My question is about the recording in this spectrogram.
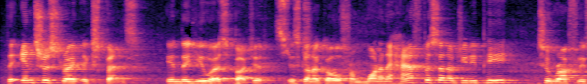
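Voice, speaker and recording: A man in his forties, a conference panelist, gives long explanations and keeps checking in with "right?" His voice sits on the high side and sounds a bit bright. He's on the stage of a large conference hall, where the roomy space adds long reverb and there's slight background noise.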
